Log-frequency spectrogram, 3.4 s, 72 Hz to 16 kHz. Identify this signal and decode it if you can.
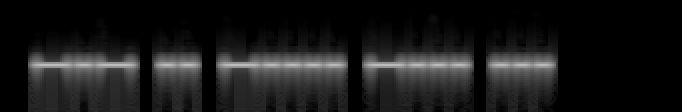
Morse code, heard as a keyed tone, about 23 wpm, 700 Hz. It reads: KI6BS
